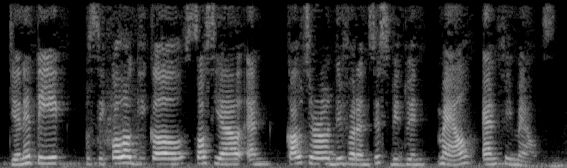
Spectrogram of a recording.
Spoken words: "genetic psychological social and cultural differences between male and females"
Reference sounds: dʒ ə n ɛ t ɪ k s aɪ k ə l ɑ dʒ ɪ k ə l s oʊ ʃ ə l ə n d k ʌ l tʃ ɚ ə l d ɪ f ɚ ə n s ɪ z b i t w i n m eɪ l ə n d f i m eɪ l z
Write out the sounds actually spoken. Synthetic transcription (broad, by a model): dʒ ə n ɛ t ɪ k s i k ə l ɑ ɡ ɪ k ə l s oʊ s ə l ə n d k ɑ l tʃ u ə l d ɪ f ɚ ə n s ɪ s b i t w i n m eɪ l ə n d f i m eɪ l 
